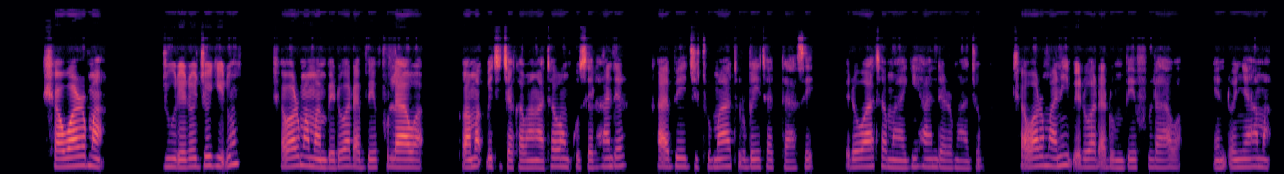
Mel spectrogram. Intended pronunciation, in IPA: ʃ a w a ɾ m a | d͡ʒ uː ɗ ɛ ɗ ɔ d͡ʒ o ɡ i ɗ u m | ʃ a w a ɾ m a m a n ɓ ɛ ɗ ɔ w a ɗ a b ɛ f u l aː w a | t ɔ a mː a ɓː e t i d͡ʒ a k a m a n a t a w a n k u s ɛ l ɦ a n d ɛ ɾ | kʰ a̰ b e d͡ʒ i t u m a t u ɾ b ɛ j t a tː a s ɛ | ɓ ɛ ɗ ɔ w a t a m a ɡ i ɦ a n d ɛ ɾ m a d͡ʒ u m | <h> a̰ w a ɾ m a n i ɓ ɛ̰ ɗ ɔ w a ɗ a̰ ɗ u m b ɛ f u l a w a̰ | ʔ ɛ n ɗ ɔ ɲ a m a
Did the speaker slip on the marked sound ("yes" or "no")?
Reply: yes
